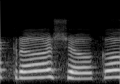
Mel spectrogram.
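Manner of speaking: कृषक drawn out slowly, each syllable apart. Shown as a demonstration. Teacher sounds out कृषक slowly for pupils. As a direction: stretch कृषक slowly to spell it out. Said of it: "कृषक हो गया है".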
